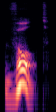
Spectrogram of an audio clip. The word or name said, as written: volt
